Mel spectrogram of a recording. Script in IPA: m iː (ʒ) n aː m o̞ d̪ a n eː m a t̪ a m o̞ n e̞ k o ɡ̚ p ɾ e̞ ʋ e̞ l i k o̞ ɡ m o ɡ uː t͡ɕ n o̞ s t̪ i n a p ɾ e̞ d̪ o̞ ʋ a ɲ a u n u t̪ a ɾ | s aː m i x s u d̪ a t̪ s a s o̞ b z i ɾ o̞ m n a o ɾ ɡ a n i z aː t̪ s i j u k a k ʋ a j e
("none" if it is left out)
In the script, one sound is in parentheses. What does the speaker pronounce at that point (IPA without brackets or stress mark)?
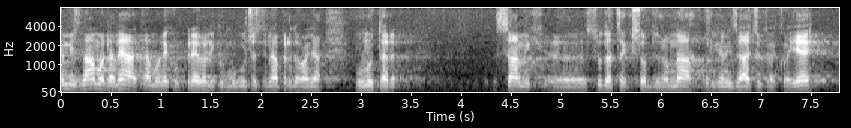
z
